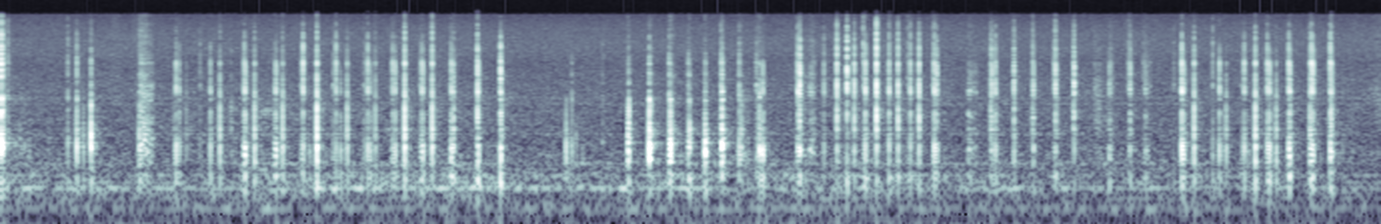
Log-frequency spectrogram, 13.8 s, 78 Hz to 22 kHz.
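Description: Long bare natural nail tips lightly tap and scratch the flat silver-gray aluminum lid of a laptop, giving some 66 quick, dry clicks with soft scratching between them. The clicks are quiet and bright with almost no ring, over a faint steady low hum.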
